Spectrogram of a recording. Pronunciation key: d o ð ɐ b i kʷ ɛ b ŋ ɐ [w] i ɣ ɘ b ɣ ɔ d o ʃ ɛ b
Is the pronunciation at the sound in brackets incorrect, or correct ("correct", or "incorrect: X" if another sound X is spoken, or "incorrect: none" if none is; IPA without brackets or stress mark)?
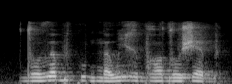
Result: correct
